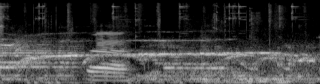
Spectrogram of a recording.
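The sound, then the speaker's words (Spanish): A police siren wails loudly and steadily from a passing patrol car, its tone sliding as it goes by, with people talking over it. “Pasó la patrulla por aquí.”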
